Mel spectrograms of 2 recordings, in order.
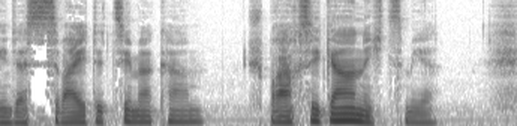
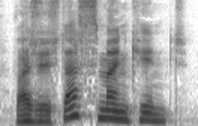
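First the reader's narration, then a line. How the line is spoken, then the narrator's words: Astonished king calling out. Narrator (German): rief der König erstaunt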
